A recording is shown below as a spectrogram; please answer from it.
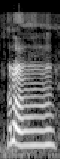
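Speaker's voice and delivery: sudden high hello to someone passing; high startled hello while out walking; surprised hello. Real, not acted. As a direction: pop out a bright hello. Sudden greeting mid-story.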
